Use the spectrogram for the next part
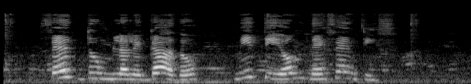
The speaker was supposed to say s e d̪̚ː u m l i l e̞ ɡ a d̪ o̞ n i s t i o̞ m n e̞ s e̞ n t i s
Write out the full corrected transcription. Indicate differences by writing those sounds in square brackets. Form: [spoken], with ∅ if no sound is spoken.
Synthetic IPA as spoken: s e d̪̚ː u m l [a] l e̞ ɡ a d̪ o̞ [m] i [∅] t i o̞ m n e̞ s e̞ n t i s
